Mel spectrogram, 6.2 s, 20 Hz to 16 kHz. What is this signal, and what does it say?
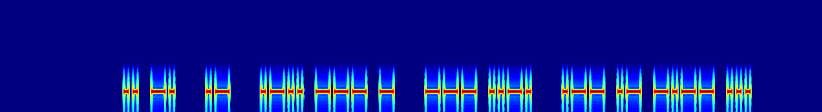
Morse code, heard as a keyed tone, about 34 wpm, 700 Hz. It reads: IN A LOT OF WAYS
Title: Sets of 5 Words Encore 35wpm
